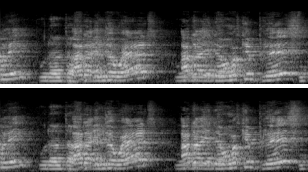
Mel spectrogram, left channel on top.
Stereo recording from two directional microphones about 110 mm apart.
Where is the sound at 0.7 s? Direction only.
20° right (ahead or behind).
